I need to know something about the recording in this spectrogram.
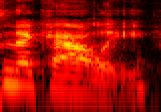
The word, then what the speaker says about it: Nikale: People keep calling you Natalie. It's Nali.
